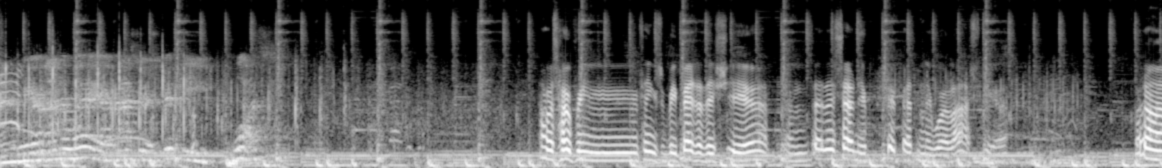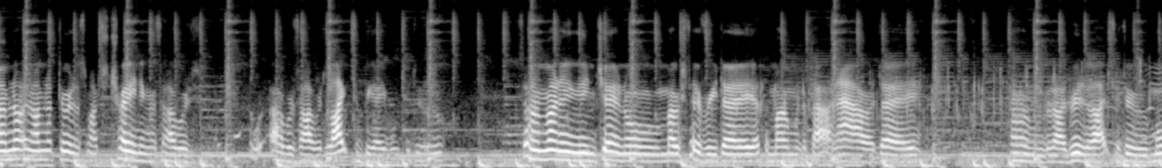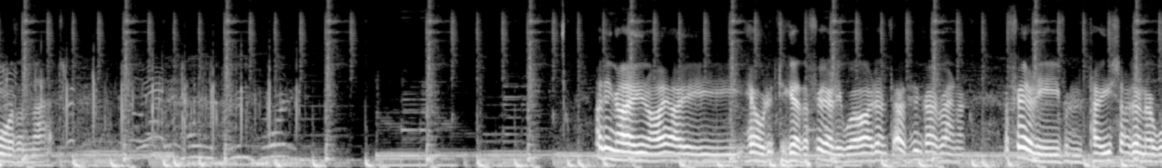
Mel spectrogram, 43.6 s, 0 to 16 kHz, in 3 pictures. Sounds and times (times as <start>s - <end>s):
Music: 0.0s - 43.5s.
